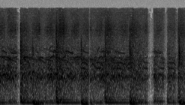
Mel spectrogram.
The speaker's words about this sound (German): Das Lied hat so einen super tollen Ausklang gehabt, nämlich den, mit lauter Möwen. Den hätten wir im Hintergrund noch laufen lassen können.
